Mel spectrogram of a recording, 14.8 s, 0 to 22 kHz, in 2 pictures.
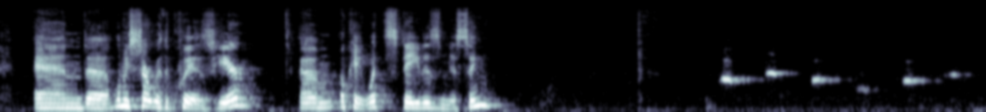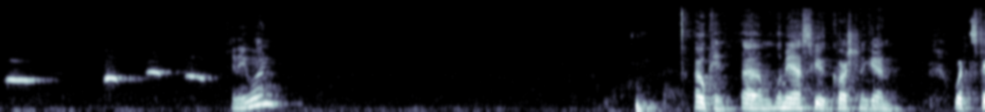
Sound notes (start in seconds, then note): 5.3 whistling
